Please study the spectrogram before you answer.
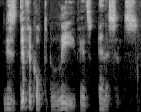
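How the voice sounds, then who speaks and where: A man's voice: mid-range voice, normal speed, husky, lightly acted. A man voicing a large, suspicious red bat in a storybook, speaking in a formal, accusing manner. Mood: stern accusing.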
